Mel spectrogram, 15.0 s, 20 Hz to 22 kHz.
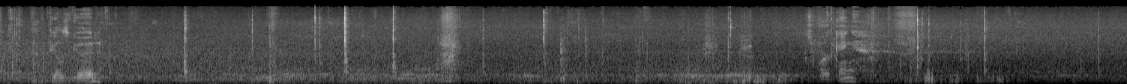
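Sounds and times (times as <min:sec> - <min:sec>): short scraping swish: 0:05.8 - 0:06.2.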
